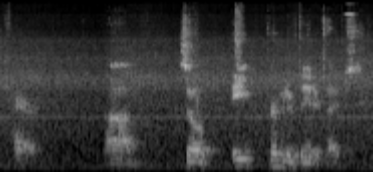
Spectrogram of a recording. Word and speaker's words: char: there's boolean and care some people call it pronounce it char as far as i'm concerned charge of fish and the shortening of character is care so eight primitive data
